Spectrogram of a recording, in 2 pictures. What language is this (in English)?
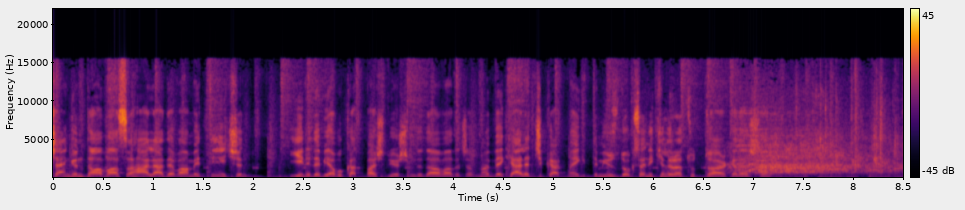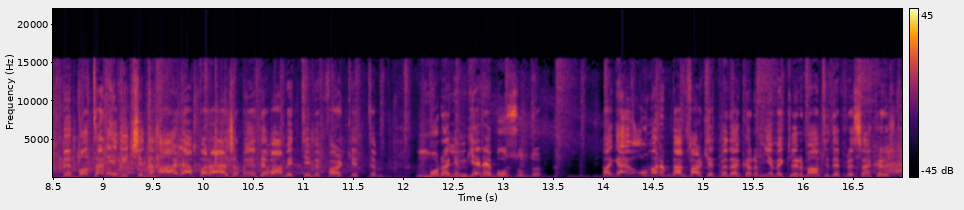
Turkish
